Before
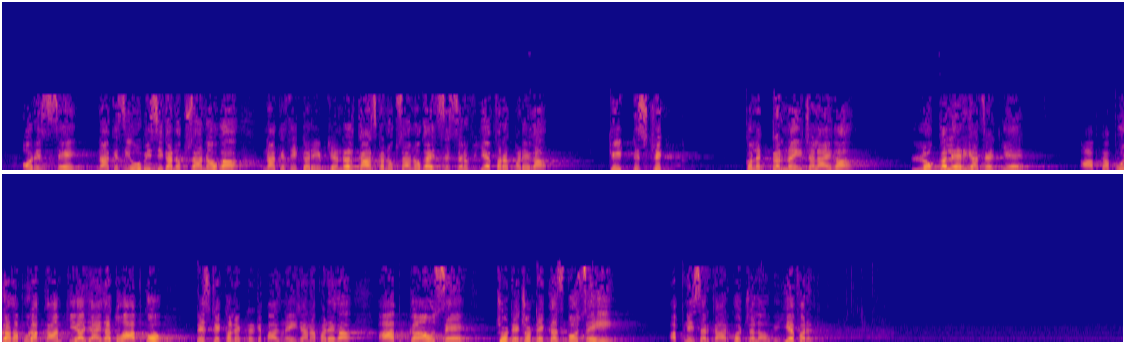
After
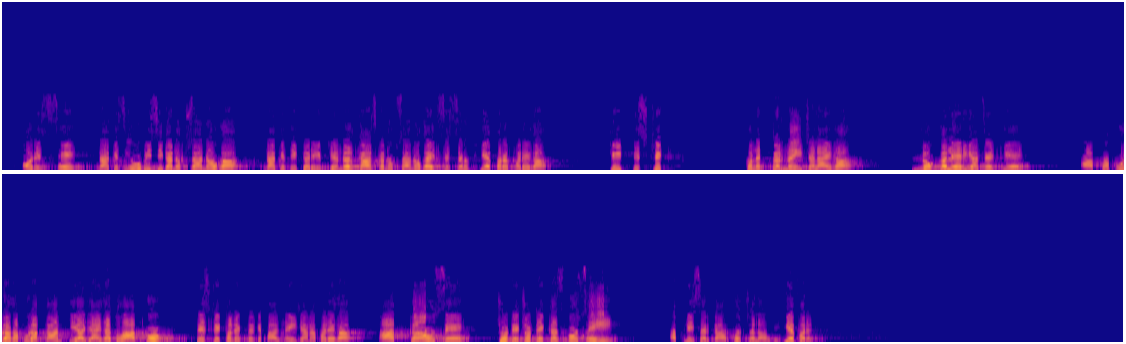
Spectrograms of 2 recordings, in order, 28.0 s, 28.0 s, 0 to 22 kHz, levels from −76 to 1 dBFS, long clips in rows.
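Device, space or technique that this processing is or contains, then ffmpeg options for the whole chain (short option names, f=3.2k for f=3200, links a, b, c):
over-cleaned archive recording: -af "highpass=170,lowpass=7.1k,afwtdn=0.0158"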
